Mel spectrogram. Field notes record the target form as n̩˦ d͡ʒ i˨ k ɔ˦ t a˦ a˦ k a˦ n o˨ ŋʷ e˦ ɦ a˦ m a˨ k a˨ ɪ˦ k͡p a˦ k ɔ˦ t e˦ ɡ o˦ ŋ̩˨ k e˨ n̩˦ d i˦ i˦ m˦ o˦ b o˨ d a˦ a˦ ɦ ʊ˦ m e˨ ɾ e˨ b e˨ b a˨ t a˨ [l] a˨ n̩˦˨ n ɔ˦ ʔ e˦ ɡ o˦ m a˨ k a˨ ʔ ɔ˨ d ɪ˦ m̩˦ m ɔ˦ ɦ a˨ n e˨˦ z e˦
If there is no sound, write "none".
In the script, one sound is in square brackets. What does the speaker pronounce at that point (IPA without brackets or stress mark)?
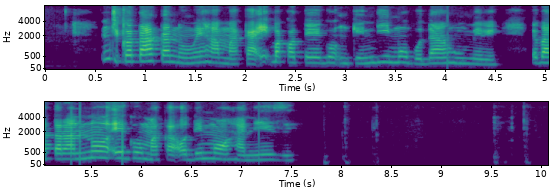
ɾ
